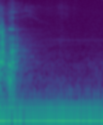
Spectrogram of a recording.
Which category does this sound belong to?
Sound effects > Other mechanisms, engines, machines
